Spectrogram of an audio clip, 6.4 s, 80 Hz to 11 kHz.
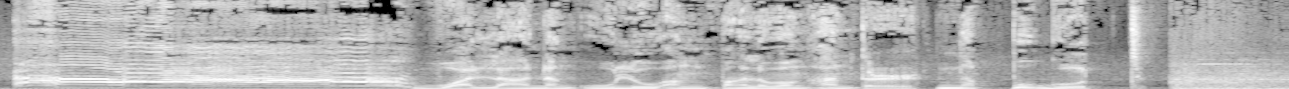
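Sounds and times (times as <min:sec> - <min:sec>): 
man screaming in terror: 0:00.0 - 0:02.2
speech: 0:02.2 - 0:05.6.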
